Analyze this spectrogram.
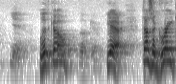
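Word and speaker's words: Lithgow: that yeah that's him is that how you pronounce his name yeah litho litho yeah does a great Churchill in fact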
